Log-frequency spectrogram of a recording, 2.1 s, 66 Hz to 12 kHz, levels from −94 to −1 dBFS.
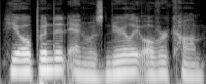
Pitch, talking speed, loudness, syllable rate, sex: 130 Hz, 205 wpm, -17 LUFS, 6.7 syllables/s, male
